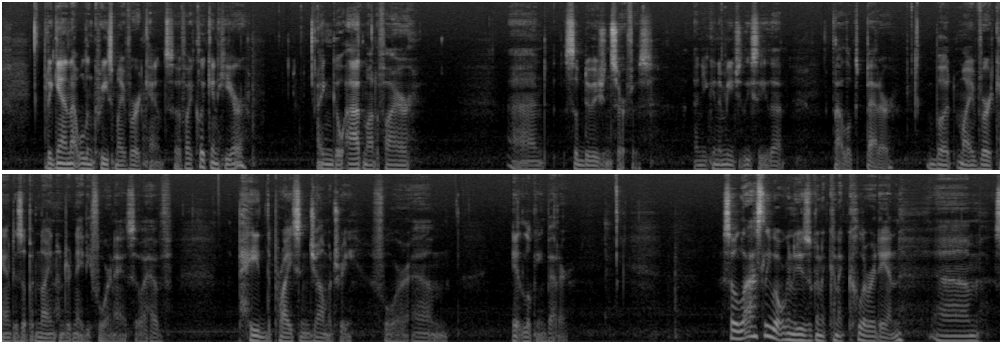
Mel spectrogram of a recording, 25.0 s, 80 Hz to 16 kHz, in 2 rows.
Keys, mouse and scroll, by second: 2.3 click, 3.8-9.0 drag, 9.0-9.6 middle drag.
